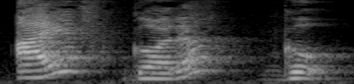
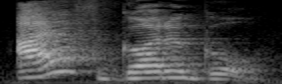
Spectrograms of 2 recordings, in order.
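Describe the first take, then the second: First: The words are contracted to I've gotta. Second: The words are contracted to I've gotta.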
